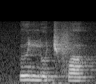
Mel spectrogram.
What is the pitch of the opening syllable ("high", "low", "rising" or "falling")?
high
